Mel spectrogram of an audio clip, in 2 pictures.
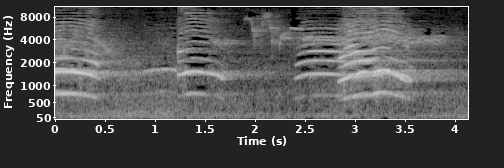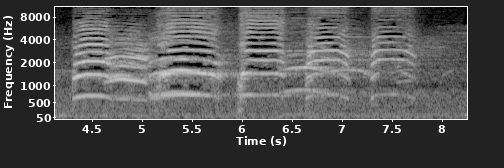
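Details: Several peafowl call over one another in loud, ringing, arched wails. Short cries and longer drawn-out ones come in uneven bursts, with a quieter stretch near the start.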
